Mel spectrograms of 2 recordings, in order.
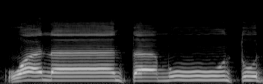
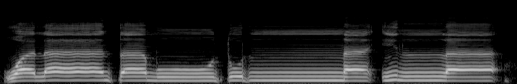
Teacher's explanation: Ya, hati-hati nun yang bertasydid itu gunnah musyaddadah. Gunnah musyaddadah cara bacanya nun yang bertasydid ini ditahan 2 harokat.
